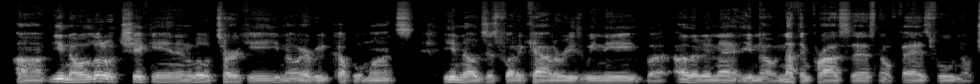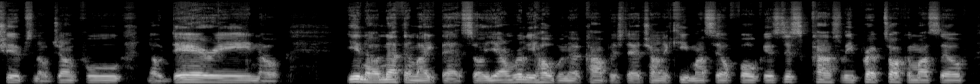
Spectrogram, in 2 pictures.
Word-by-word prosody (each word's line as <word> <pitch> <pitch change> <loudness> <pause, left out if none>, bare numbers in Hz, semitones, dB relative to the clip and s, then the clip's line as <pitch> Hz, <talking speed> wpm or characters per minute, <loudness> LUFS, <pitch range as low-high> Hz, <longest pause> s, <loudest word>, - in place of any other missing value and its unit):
uh, 95 -1 -1
you 135 +1 +8
know, 110 -1 +3
a - - +3
little 135 -5 +5
chicken 110 -4 0
and 100 0 -4
a - - -3
little 105 -2 +2
turkey, 105 -1 -2
you 95 +1 -4
know, 90 -1 -4
every 95 -1 -1
couple 85 0 -3
months, 90 0 -3 0.3
you 115 - +5
know, 100 -3 +2
just 95 +1 -3
for 100 - +1
the 90 - -2
calories 95 -2 0
we 90 +1 -2
need, 90 0 -1
but - - -6
other 105 -3 +2
than 95 0 0
that, 100 -2 0
you 100 +1 -2
know, 85 -2 -4
nothing 100 0 -2
processed, 95 -2 -1
no - - -8
fast 95 -2 -2
food, 95 -1 -5
no - - -14
chips, 100 -3 0
no 80 -3 -8
junk 95 +2 -4
food, 95 -1 -1 0.3
no 85 -1 -6
dairy, 100 +2 +5
no 80 -4 -6 0.7
you 125 +1 +8
know, 105 -3 +4
nothing 110 -2 +2
like 90 -1 -1
that. 85 -2 -3
So, 90 - +1
yeah, 100 +2 +1
I'm 100 - -3
really 110 -2 +2
hoping 100 -3 -1
to 90 -1 -3
accomplish 95 -2 -5
that, 85 -1 -4
trying 90 -2 -3
to 85 - -5
keep 105 -3 -4
myself 90 -1 -1
focused, 95 0 0
just 120 0 +1
constantly 105 -2 -1
prep-talking 100 0 0
myself, 95 -1 -1
95 Hz, 195 wpm, -23 LUFS, 90-105 Hz, 0.7 s, you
